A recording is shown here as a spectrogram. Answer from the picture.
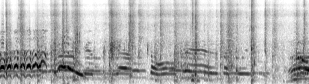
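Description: Men's voices calling out across the work site, one holding a long wavering call in the first second, mixed with several sharp strikes of machetes chopping undergrowth and bamboo.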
